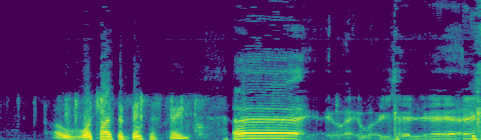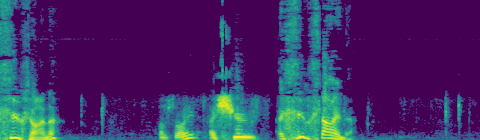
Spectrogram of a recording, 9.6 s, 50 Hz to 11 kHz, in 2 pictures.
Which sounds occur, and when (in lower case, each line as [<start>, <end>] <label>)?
[0.00, 9.61] background noise
[0.16, 1.98] generic impact sounds
[0.48, 8.39] conversation
[0.51, 1.86] male speech
[1.92, 2.25] breathing
[2.31, 4.75] human voice
[3.24, 3.58] generic impact sounds
[3.88, 4.01] generic impact sounds
[4.64, 5.36] male speech
[5.55, 5.67] generic impact sounds
[5.80, 5.94] generic impact sounds
[6.41, 6.77] male speech
[6.91, 7.40] male speech
[7.55, 8.38] male speech
[8.41, 8.50] generic impact sounds
[9.22, 9.43] generic impact sounds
